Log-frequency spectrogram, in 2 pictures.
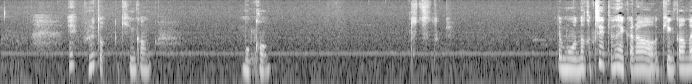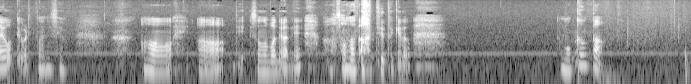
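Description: A young woman talks casually and animatedly close to a phone microphone.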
